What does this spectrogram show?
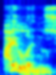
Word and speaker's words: Ylands: Today we were taking a look at the game called Ylands, or Ylands as it is spelled, but apparently it's still pronounced Ylands. Ylands is just the way that Islands used to be spelled, apparently.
